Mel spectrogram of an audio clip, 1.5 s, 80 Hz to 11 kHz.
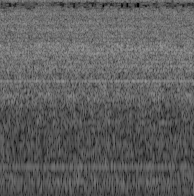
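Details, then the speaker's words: Munchkin Contender MC-50/MC-80 gas boiler lighting on thermostat call after yearly combustion chamber cleaning with CLR and burner part service: steady even roar with faint fan hum, no popping or rumble; good spark, normal burner operation. "Thermostat goes on, it kicks on your boiler. Right now the gas is going through your system. There's your flame."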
